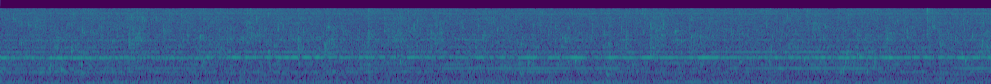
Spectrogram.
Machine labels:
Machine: pump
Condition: normal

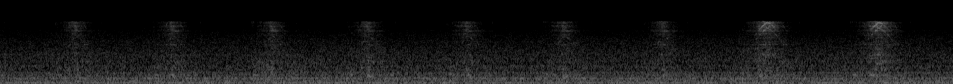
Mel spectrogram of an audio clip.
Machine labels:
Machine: slide rail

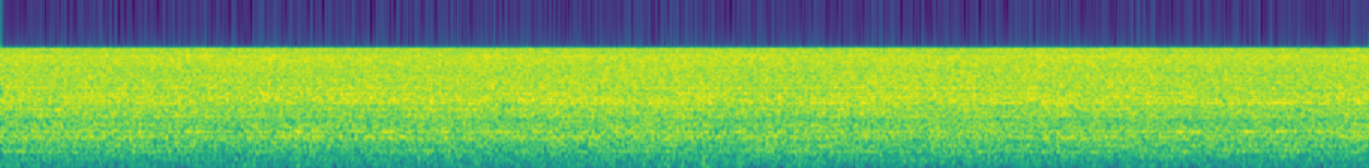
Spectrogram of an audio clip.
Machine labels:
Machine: fan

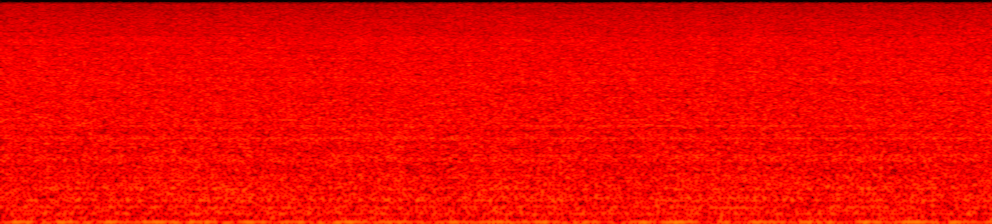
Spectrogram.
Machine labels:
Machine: fan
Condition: abnormal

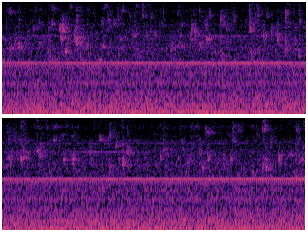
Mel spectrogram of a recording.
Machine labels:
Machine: pump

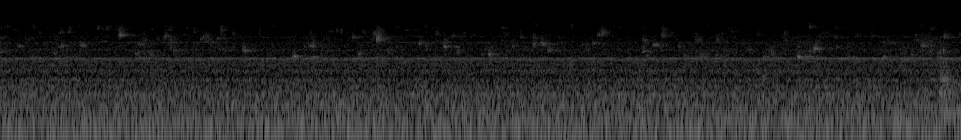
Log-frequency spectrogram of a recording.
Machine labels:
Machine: pump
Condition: normal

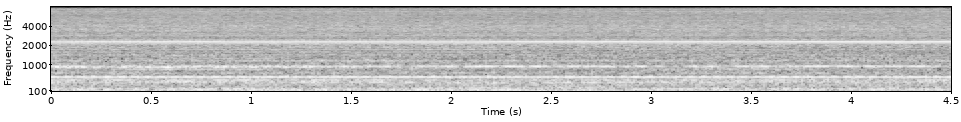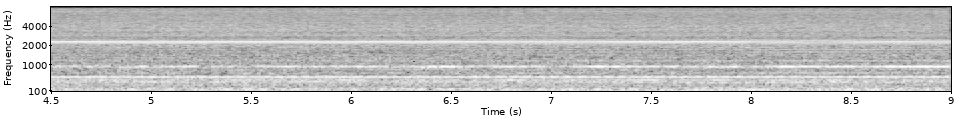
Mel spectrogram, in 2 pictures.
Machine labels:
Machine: pump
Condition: normal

